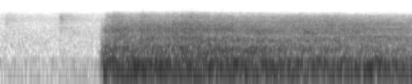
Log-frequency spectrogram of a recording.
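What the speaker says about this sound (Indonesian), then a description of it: "kita tambahkan ledakan" An explosion sound effect from an Android video editor starts with a sudden loud blast after a quiet moment, then a dense roaring rumble that fades slowly.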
